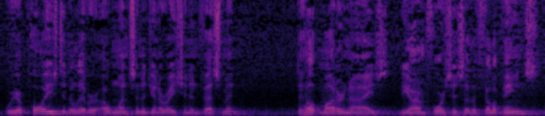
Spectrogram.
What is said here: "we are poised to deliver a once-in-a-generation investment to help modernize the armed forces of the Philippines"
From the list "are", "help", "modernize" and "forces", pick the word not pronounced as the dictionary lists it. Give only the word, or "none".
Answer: none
